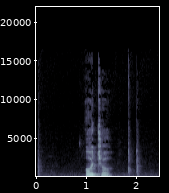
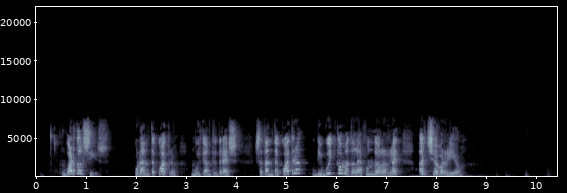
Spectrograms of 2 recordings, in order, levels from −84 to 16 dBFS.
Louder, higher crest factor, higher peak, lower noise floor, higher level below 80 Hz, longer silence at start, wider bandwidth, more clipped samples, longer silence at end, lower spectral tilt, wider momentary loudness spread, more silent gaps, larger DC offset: first, -19 LUFS vs -22 LUFS; about the same, 22 dB vs 22 dB; about the same, -2 dBFS vs -2 dBFS; second, -59 dBFS vs -72 dBFS; first, -52 dBFS vs -66 dBFS; second, 0.05 s vs 0.25 s; first, 16 kHz vs 8 kHz; neither; second, 0.45 s vs 1.9 s; first, -5 dB/octave vs -0.5 dB/octave; about the same, 22 LU vs 20 LU; neither; neither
